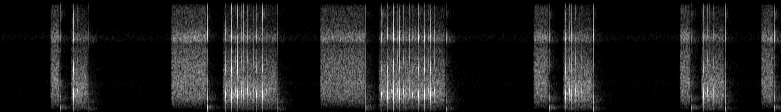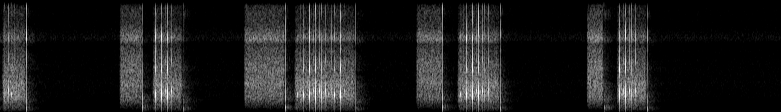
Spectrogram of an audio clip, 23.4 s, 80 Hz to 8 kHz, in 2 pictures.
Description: Pulse dialling, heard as a rotary dial, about 11 pulses a second. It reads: 1 7 9 3 2 2 3 8 5 3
